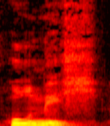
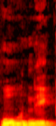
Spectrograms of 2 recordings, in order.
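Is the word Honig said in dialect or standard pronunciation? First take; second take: standard; dialect. First: The word's ending is said in standard form. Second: The word's ending is said in a dialect way. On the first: The speaker calls it right. "Es heißt Honig" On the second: The speaker calls it wrong. "ein Profisprecher würde niemals Honig sagen. Denn Honig ist Dialekt"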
